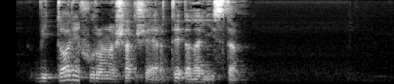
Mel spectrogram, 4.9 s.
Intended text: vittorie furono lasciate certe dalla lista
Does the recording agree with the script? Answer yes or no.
yes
